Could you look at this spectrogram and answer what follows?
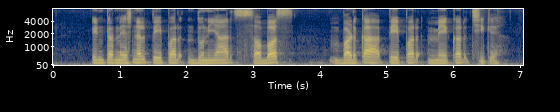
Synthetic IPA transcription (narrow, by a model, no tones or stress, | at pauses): ɪɳʈəɾneːsnəlpeːpəɾd̪ʊnijaɾsəbəs | bəɽ̤kapeːpəɾmekəɾt͡ʃʰike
